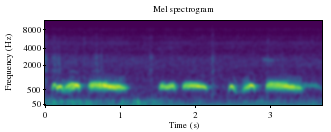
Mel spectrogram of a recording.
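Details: Post-moult decoy spotted dove luring wild doves in the Riau Islands, Indonesia; three rough coo phrases, each a short lead note followed by a longer drawn-out coo.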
